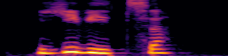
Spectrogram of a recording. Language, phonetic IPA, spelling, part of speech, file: Russian, [(j)ɪˈvʲit͡sːə], явиться, verb, Ru-явиться.ogg
- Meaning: 1. to report (in person), to appear 2. to turn up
